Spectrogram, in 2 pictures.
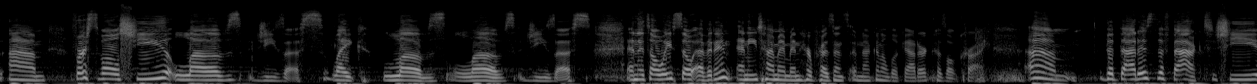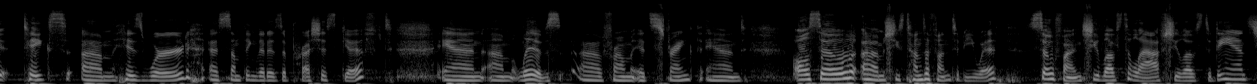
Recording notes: Recording from 11/11/23 Women's Brunch.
